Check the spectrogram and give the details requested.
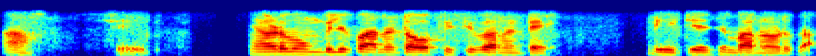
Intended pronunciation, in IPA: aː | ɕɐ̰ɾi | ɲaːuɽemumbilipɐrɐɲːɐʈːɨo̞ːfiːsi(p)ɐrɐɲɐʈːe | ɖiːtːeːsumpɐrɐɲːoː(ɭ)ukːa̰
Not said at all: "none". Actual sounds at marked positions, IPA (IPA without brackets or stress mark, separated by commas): p, ɽ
